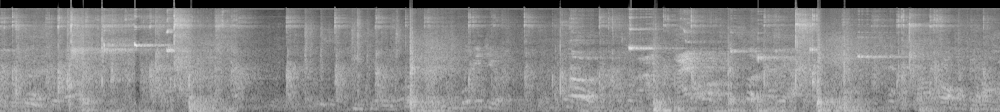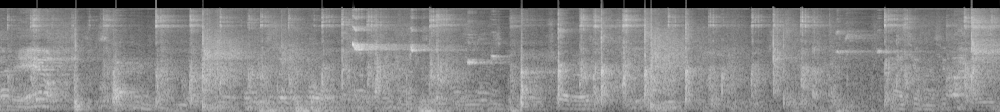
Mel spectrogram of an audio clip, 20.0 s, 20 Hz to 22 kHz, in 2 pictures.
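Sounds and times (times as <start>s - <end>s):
table tennis balls clicking: 0.0s - 10.2s, 11.0s - 20.0s.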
